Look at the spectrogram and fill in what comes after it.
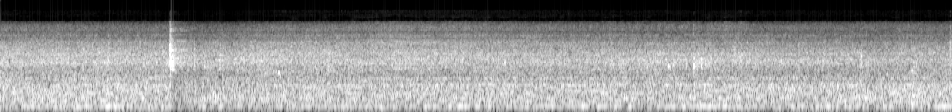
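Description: Chicken and chopped tomatoes sizzling steadily in hot oil in an aluminium pan as they are stirred. A metal spatula knocks once against the pan about a second in.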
